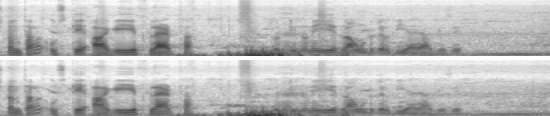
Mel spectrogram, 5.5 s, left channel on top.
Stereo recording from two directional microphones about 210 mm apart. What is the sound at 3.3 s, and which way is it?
Speech, 35° left (ahead or behind).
